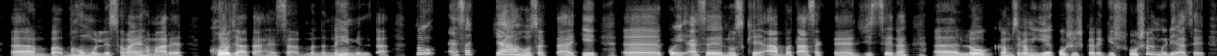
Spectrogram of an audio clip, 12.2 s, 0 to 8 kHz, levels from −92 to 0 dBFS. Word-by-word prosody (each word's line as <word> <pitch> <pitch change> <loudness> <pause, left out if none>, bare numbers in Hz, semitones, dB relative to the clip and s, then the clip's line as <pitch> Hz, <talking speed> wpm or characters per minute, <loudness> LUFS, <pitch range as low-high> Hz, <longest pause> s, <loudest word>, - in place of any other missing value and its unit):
ब 125 0 +4
बहुमूल्य 150 +1 -3
समय 145 +1 0
हमारे 125 -1 -1 0.3
खो 205 +1 +10
जाता 120 - +2
है 105 - -7
स - - -8 0.2
मतलब 130 0 -9
नहीं 170 +5 +1
मिलता। 125 - -6 0.3
तो 290 0 -2 0.2
ऐसा 185 +10 -2
क्या 240 -3 0
हो 170 - +1
सकता 140 -6 -2
है 130 +1 +1
कि 190 +8 -3
अ, - - -5 0.7
कोई 220 -1 +1
ऐसे 200 +3 +2
नुस्खे 155 +5 -3
आप 145 -2 +1
बता 140 +4 +1
सकते 150 - -7
हैं 135 +1 -3
जिससे 150 +5 -4
ना - - +1 0.3
अ, 145 -2 +4
लोग 165 +1 +4
कम 165 -1 -1
से 180 - -4
कम 190 -1 +2
ये 170 +7 +1
कोशिश 190 0 0
करे 140 - -1
कि 200 +7 -8
सोशल 185 +10 -3
मीडिया 155 -11 -1
से 130 +2 -6
150 Hz, 195 wpm, -22 LUFS, 130-185 Hz, 0.7 s, खो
